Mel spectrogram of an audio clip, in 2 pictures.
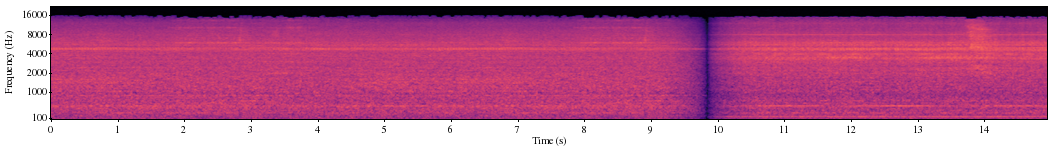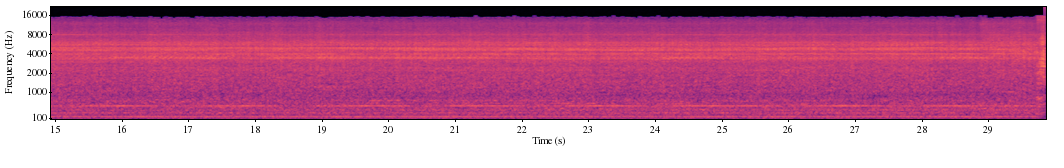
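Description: Passenger train running through the station: a steady rumble with a few held tones. It breaks off briefly about ten seconds in, and after that a steady low hum runs under the rumble.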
